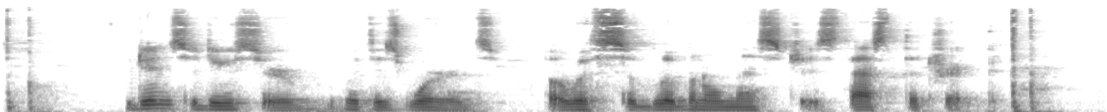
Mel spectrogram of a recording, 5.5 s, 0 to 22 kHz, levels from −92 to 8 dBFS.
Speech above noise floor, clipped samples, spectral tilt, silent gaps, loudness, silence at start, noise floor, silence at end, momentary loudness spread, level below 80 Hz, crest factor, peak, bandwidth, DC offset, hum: 25 dB; under 0.1%; -4 dB/octave; none; -26 LUFS; 0.05 s; -51 dBFS; 0.3 s; 16 LU; -52 dBFS; 20 dB; -6 dBFS; 16 kHz; under 0.1%; none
